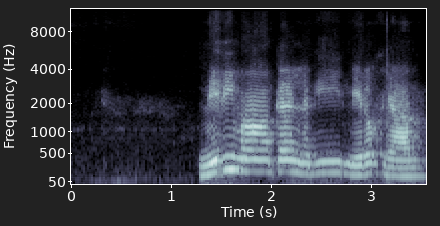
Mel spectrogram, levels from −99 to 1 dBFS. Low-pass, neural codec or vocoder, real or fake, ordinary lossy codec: 10.8 kHz; codec, 24 kHz, 3.1 kbps, DualCodec; fake; Opus, 16 kbps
